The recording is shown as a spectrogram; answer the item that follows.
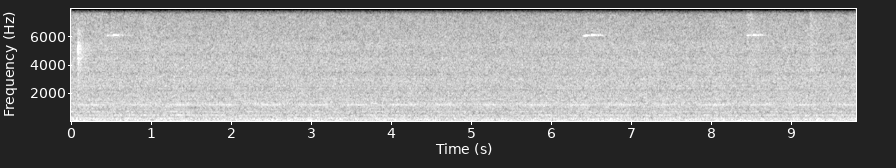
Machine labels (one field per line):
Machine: fan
